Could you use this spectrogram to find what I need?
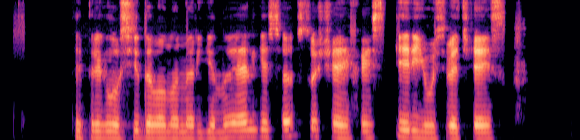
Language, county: Lithuanian, Vilnius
